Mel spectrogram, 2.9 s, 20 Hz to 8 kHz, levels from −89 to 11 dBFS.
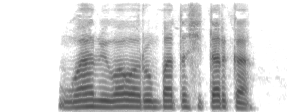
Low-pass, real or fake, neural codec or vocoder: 7.2 kHz; fake; vocoder, 44.1 kHz, 128 mel bands every 512 samples, BigVGAN v2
